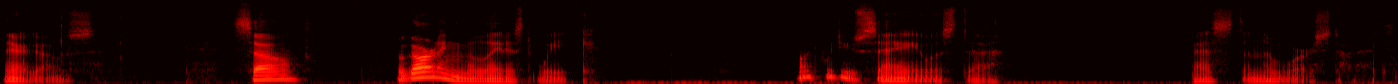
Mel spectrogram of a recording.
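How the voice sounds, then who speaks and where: Deep, creaky-voiced gentle dad played by a man. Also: wildly swooping pitch, slow pace, pauses often, full character voice. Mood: curious, caring. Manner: gentle, hesitant, musing, softly wry. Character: warm, gently fussy middle-aged dad at teatime. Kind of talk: intimate audio roleplay, improvised-sounding chat.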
